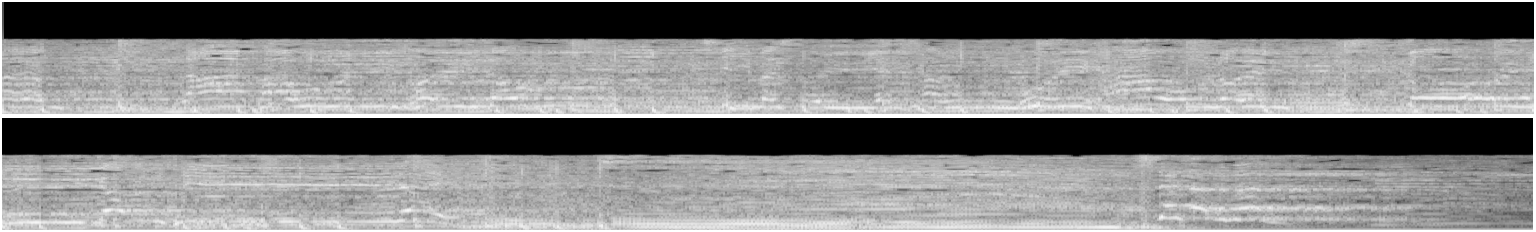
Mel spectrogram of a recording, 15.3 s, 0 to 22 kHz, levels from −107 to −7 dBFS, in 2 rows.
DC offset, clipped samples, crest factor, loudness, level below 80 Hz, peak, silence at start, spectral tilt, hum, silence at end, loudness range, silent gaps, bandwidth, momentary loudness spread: 2%; under 0.1%; 14 dB; -16 LUFS; -36 dBFS; -2 dBFS; 0 s; -6 dB/octave; none; 0 s; 1 LU; none; 5.8 kHz; 4 LU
